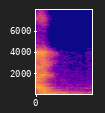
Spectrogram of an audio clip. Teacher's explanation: suara itu tidak mengalir sama sekali tidak mengalir itu sifatnya namanya syiddah seperti kita ucapkan misalnya ab ab atau ad atau A atau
